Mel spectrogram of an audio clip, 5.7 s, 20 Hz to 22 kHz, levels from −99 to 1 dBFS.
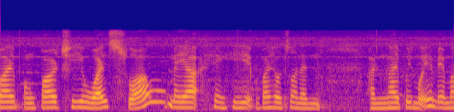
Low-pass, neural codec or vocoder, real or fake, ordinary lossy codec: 7.2 kHz; none; real; none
